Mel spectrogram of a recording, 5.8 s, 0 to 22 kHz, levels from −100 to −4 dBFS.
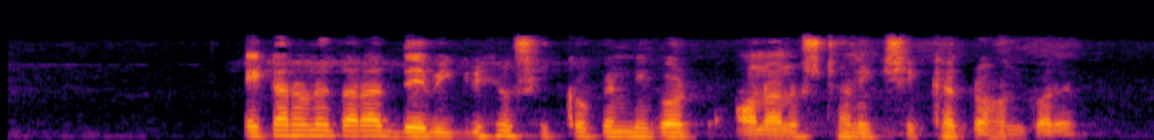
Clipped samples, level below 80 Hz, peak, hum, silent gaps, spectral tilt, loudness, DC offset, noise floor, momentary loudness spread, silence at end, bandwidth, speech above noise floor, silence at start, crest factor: under 0.1%; -70 dBFS; -10 dBFS; none; none; -4 dB/octave; -29 LUFS; under 0.1%; -80 dBFS; 7 LU; 0.4 s; 8 kHz; 51 dB; 1.2 s; 20 dB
